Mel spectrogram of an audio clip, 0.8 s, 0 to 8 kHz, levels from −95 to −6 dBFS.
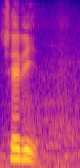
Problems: none marked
